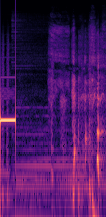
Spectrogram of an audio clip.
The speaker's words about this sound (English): I wonder if he'll beep this one out.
